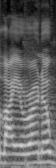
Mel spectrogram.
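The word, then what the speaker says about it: Llorona: in a number two lyorona hailing from hispanic folklore lyorona which i'm pronouncing correctly now after you guys yelled at me in a previous video is also known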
